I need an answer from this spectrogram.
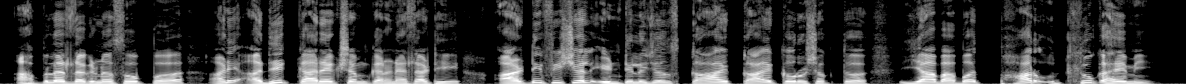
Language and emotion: Marathi, happy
